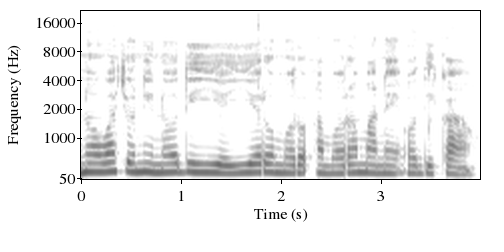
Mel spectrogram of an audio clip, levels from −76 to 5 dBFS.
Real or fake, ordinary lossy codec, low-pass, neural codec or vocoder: real; none; none; none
